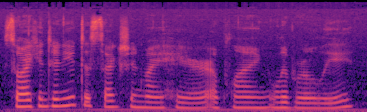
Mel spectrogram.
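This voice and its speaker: A woman narrating a home hair-bleaching tutorial as a voice-over, speaking softly and often dropping to a half whisper, at times flat and measured and at times quick and chatty. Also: mid-range voice, slight background noise. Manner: soft, half-whispered instructional delivery. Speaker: beauty vlogger.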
